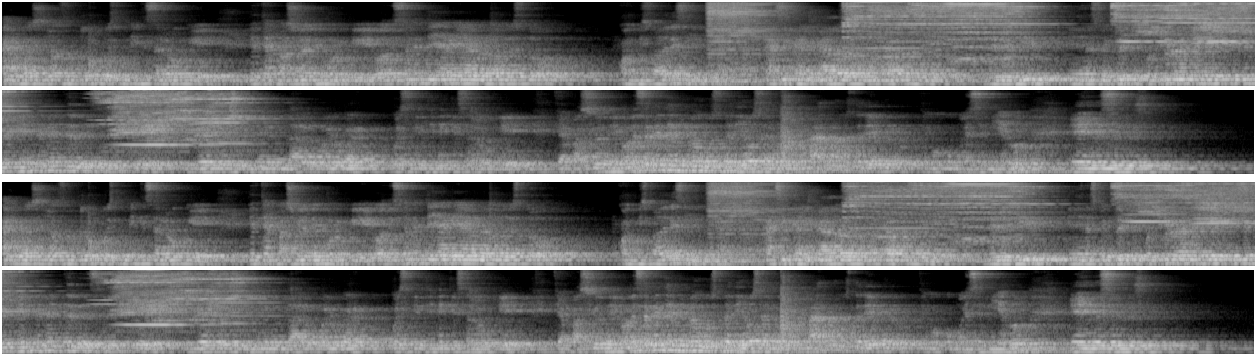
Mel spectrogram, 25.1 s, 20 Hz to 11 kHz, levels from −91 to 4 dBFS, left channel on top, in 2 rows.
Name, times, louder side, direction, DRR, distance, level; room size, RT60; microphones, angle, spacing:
voice 1, 0.0-5.5 6.2-9.5 9.8-10.4 10.7-16.1 16.4-23.9, right 1 dB, 40° right, -8 dB, 2.0 m, -22 dB
sound 1, 7.0-7.8 8.4-10.5 11.1-12.8 13.4-15.0, left 2 dB, 30° left, 1.0 m, -24 dB
8.5 x 7.4 x 3.2 m, 2.2 s
head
